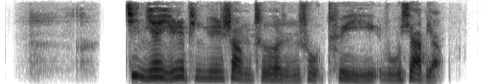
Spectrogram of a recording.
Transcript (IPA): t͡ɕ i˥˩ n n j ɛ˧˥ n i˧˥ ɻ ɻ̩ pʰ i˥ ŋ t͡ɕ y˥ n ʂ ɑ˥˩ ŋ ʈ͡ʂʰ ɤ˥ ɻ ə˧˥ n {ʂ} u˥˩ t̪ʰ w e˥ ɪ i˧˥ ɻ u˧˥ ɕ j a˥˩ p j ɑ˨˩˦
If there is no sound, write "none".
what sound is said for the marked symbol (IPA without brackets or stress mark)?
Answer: ʂ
